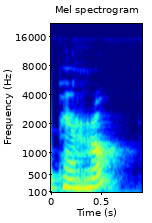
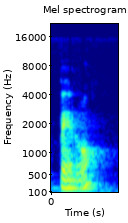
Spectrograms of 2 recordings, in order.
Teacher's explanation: you've got your vibrante multiple, vibrante simple. They're both alveolar.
